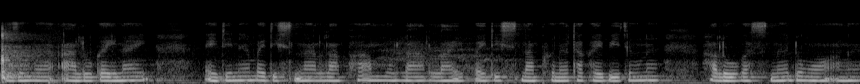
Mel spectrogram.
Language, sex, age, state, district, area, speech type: Bodo, female, 45-60, Assam, Chirang, rural, spontaneous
